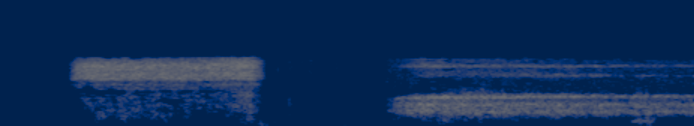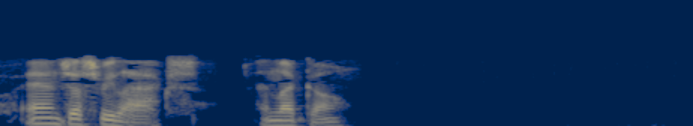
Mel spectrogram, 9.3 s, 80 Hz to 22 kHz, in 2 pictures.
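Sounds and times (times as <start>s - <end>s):
long slow deep breaths: 0.5s - 1.9s, 2.6s - 4.9s
speech: 4.8s - 7.0s.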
